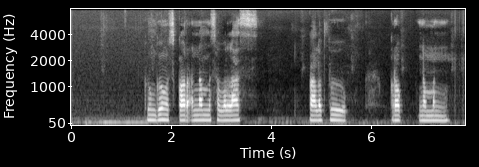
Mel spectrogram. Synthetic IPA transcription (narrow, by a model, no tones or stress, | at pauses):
ɡ̥uŋɡʊŋsə̥kɔɾʔə̰nəmsəwəlas | kaləb̥u | kɾɔp̚ | nəmən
